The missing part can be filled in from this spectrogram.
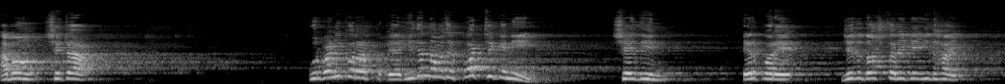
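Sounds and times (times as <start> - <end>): man speaking amplified: 0.0 - 1.8, 3.1 - 10.0.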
